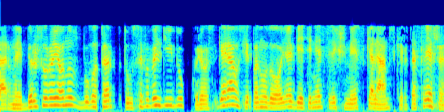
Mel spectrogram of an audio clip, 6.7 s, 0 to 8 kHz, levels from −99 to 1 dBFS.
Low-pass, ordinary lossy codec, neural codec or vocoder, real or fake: 7.2 kHz; AAC, 16 kbps; none; real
